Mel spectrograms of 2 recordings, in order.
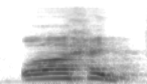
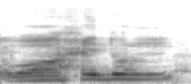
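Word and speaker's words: واحد: উচ্চারণ করব শুধু আরবি অক্ষরগুলোকে এগুলোকে আমি কিভাবে উচ্চারণ করব তখন এটিকে বলতে হবে ওয়াহিদ ওয়াকফ যদি করি তাহলে হবে ওয়াহিদ আর যদি ওয়াকফ না করি মানে ওয়াকফের নিয়ম যদি না মানি তাহলে হবে ওয়াহিদুন তো আমাদেরকে যেহেতু আমরা প্রাথমিক সেই প্রাথমিক ছাত্রদের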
